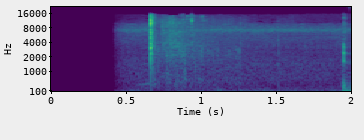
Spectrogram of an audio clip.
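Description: A golf club strikes a glass bottle filled with water, giving one sharp crack as the bottle breaks, a little under a second in.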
